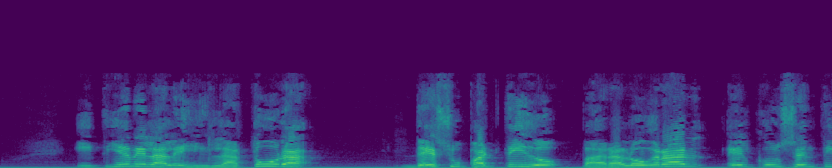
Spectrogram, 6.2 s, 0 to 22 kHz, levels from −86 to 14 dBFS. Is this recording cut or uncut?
uncut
